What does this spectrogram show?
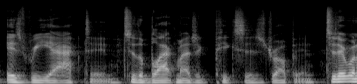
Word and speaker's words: Pyxis: The first thing that I've learned is that it is pronounced as Pyxis, like Pixar, not Pyxis, like the way I called it.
